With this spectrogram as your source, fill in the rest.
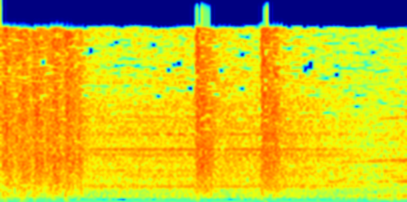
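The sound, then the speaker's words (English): Machine-gun fire from a US Army tank crew shooting up a car in Iraq: a loud, dense, continuous rattling roar with two brief, harsher bursts around the middle. “We'll shoot up the vehicle.”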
